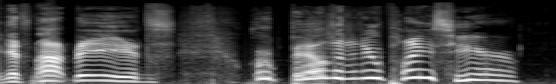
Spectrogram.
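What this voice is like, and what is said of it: Muppet-like comedic character voice. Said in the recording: “every time I do a voice, why is it sounding like the Muppets? ... That is in no way a representation of the way anybody speaks that I know”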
